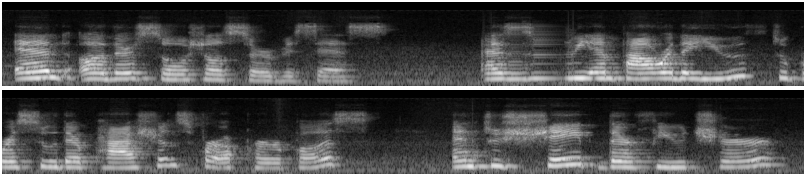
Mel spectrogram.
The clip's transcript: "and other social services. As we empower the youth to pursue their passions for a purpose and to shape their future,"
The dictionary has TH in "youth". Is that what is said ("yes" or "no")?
yes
